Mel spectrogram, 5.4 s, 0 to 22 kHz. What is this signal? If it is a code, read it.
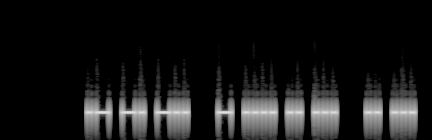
Morse code, heard as a keyed tone, about 22 wpm, 700 Hz. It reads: AND THIS IS
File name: practice / 22wpm / Sentences with 3-Word Phrases - 22wpm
